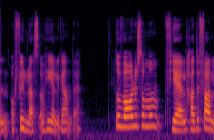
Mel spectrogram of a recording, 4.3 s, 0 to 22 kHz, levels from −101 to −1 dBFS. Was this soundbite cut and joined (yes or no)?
no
